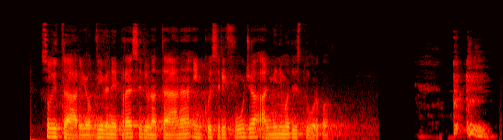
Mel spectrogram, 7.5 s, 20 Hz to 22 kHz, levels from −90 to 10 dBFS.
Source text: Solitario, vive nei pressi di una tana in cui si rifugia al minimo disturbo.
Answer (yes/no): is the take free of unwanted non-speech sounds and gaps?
no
